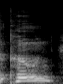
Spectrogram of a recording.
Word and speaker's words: Pone: It's spelled Pone, P-O-N-E, the Poon, rather than P-W-N, which is what it would be, how you would spell it if it was like a video game Pone. But right. I think, it's just phonetically spelled.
